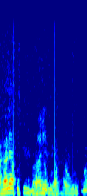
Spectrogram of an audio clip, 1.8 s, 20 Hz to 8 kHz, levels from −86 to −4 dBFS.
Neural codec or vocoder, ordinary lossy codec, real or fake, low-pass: none; Opus, 64 kbps; real; 7.2 kHz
